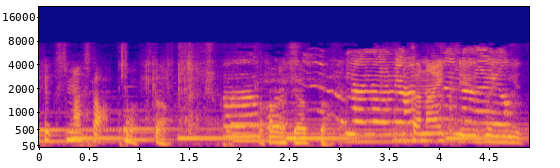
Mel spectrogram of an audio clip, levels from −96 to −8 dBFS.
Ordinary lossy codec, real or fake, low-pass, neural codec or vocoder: none; real; none; none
